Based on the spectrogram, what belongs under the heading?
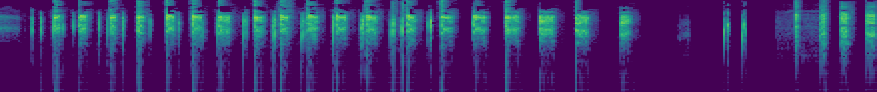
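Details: Edible-nest swiftlet call played to lure birds to roost: a steady series of sharp, squeaky chirps, a short silence, then a few more chirps.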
